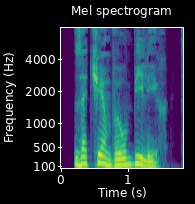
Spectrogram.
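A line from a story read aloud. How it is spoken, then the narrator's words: Plain. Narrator (Russian): спросил пескоходец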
